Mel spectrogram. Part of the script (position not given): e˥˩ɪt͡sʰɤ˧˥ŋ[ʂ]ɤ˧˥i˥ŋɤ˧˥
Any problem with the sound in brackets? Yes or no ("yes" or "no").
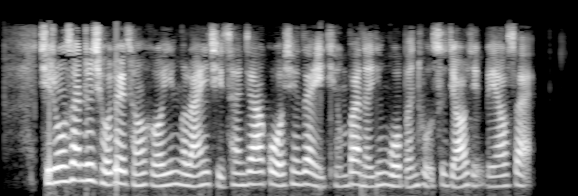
yes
